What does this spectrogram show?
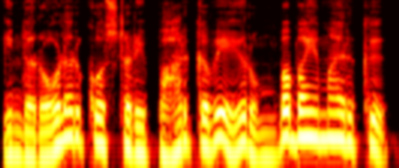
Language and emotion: Tamil, fearful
